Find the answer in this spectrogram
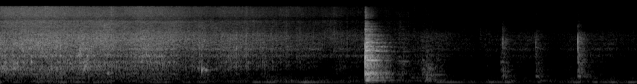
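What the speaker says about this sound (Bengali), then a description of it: "এবার দিয়ে দেব পরিমাণ মতো জল।" Water splashes into a sizzling pan of fried spice paste for a thin hilsa fish curry with eggplant: steady frying crackle, a sudden loud hissing burst midway, then softer sizzling with a few sharp ticks and clinks.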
